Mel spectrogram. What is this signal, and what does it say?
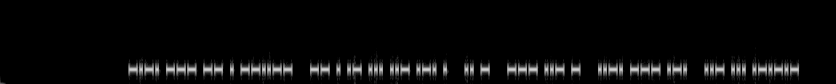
Morse code, heard as a keyed tone, about 44 wpm, 700 Hz. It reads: COME, MEASURE IT OUT FOR US.
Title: Sentences from Top 1000 Words - Review Part 2 - 45wpm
